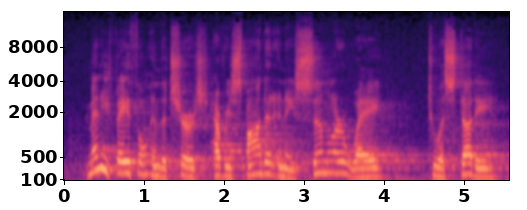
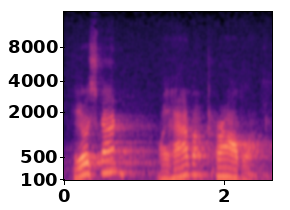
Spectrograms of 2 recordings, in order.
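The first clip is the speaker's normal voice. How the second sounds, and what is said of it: Imitates another person's voice. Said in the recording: “I'll do my best Tom Hanks imitation”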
